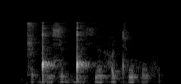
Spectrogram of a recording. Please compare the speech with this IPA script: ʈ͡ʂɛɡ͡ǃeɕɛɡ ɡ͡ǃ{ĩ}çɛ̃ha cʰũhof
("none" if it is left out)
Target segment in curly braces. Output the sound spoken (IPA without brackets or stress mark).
i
